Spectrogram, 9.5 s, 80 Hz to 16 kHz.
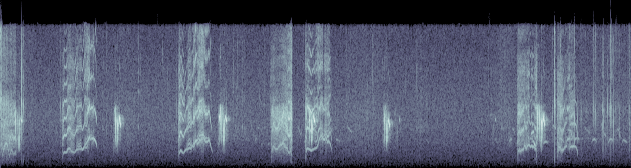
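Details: Osprey at its nest when a whole fish is brought for dinner, 27 June 2022: a string of loud slurred whistled calls, each sliding up then down, interspersed with brief sharp chips, coming in irregular bursts with short silences.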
